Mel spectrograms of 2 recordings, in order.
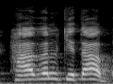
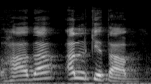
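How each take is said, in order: First: "हादल" as one joined word; article run in. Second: Slow, "अल" standing apart after "हादा"; article separated. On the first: Teacher showing the definite article, slowly joining it in "हादल". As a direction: glide from hada straight into l in "हादल". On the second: Teacher showing where al goes, slowly separating "अल". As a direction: split off and stress "अल". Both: Shown as a demonstration. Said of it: "तो अल लगाएगा".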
